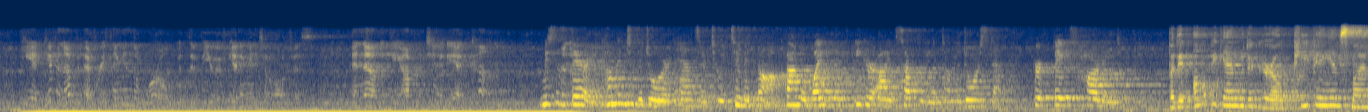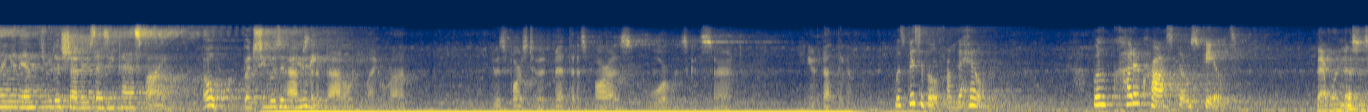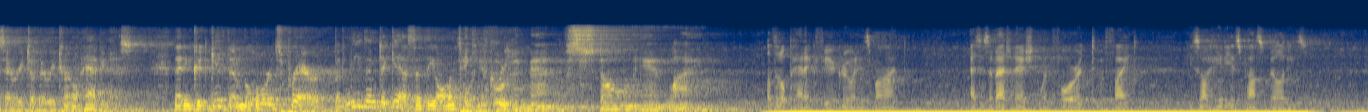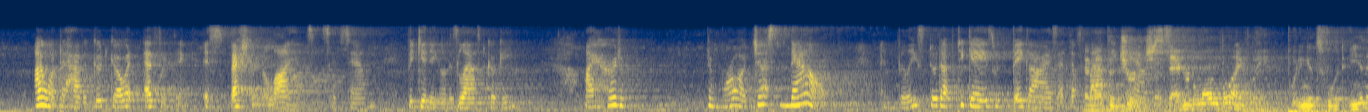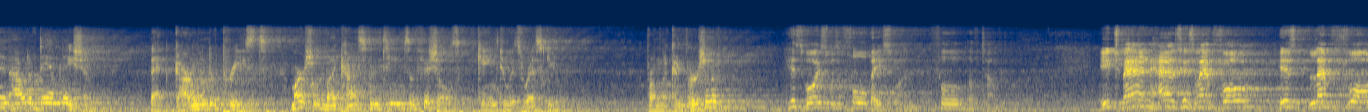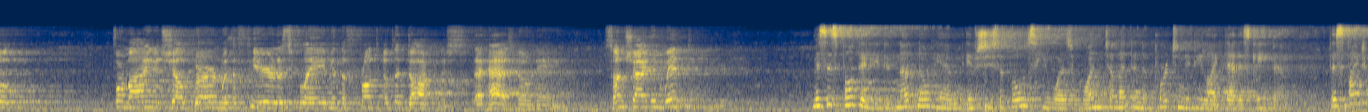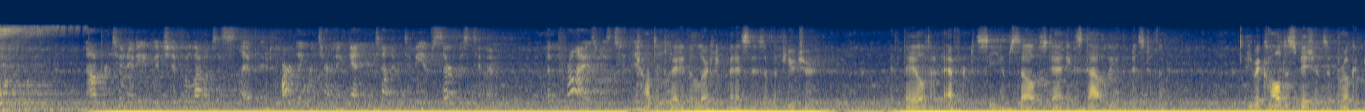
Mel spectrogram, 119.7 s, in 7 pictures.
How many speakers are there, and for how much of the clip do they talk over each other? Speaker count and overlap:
seven, about 4%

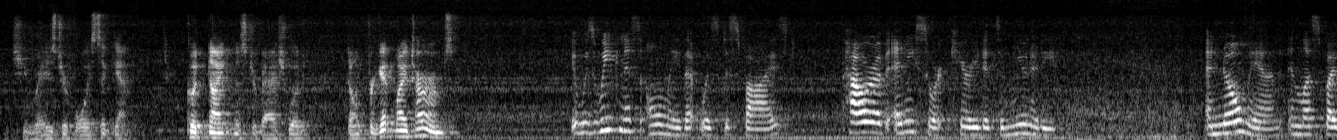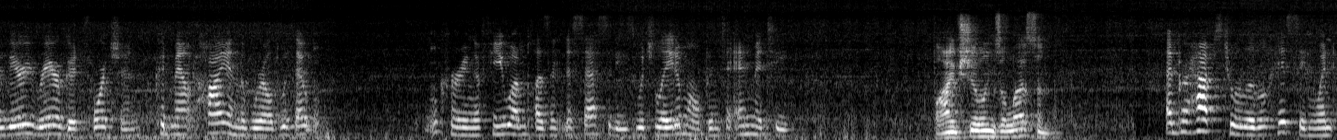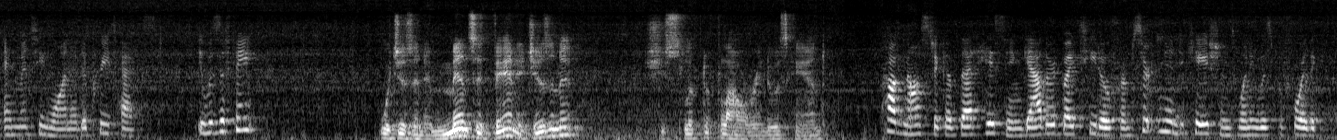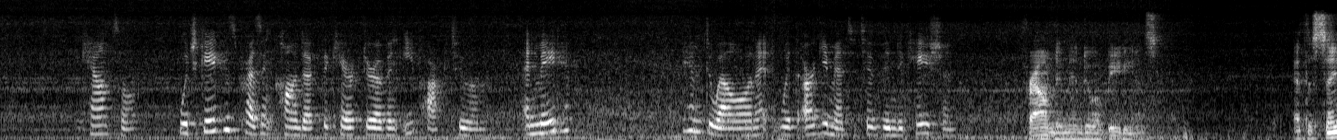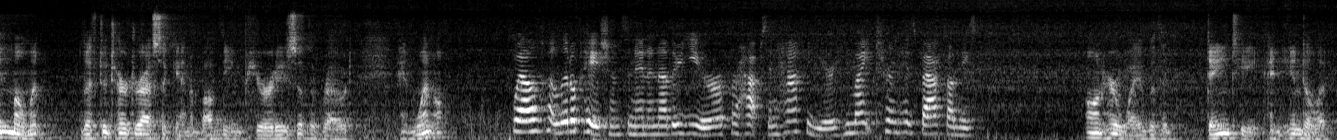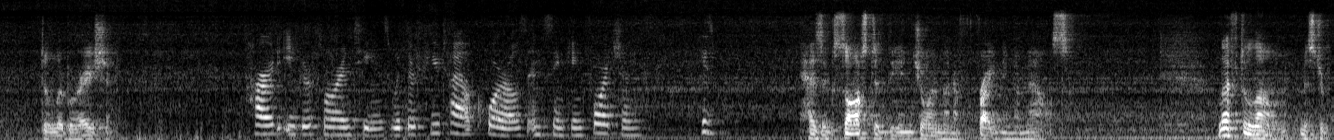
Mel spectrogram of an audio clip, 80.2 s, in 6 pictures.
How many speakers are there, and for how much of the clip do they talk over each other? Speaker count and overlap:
two, no overlap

